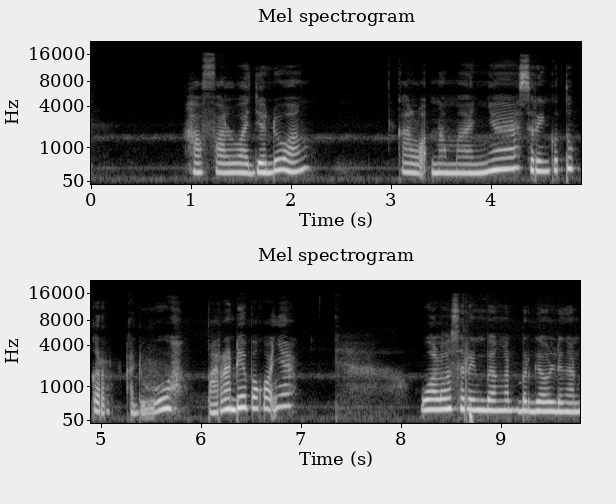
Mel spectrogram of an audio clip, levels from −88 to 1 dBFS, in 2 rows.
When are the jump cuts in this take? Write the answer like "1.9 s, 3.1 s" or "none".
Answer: 5.2 s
